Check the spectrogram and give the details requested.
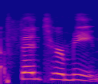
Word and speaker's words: phentermine: listen get together uh Phentermine that's how you say it the pH pH thank you if she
